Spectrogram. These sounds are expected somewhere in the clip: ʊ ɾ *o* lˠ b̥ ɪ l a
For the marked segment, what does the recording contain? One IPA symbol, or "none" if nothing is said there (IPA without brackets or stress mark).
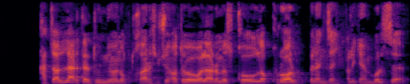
ɒ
